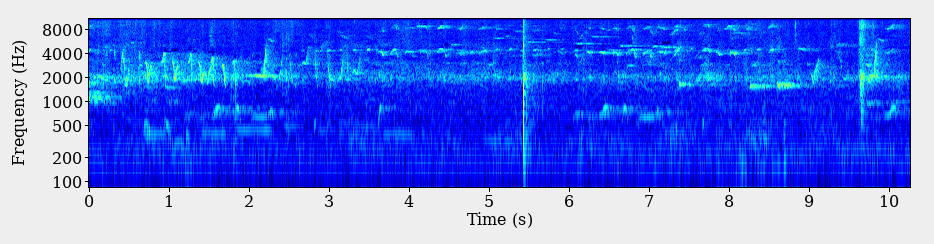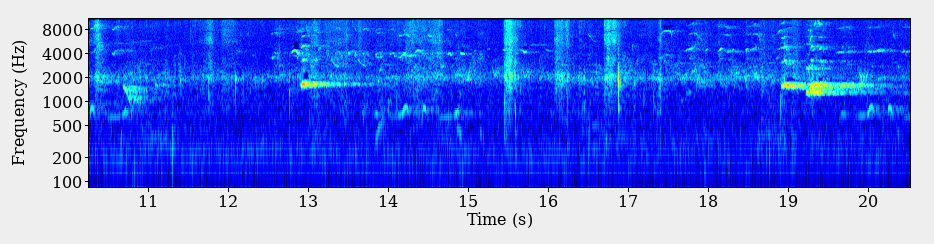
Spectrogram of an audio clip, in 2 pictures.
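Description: Birds calling and chirping, with a few louder short calls about two-thirds of the way in and near the end, and a single sharp click about a quarter of the way in.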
